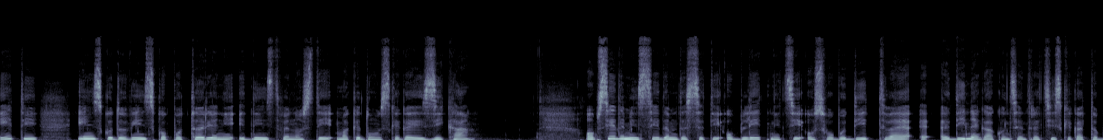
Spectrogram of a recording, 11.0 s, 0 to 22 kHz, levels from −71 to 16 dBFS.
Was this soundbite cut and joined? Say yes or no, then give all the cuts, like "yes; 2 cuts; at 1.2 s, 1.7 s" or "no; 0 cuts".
no; 0 cuts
